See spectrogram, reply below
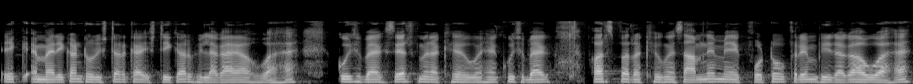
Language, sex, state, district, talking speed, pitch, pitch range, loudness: Hindi, male, Jharkhand, Garhwa, 210 wpm, 115 Hz, 110-120 Hz, -20 LUFS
